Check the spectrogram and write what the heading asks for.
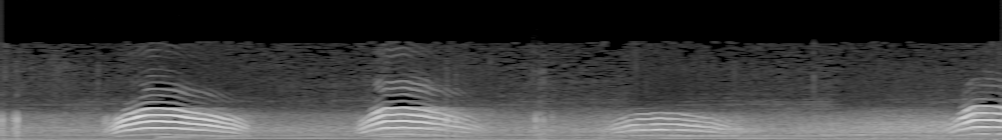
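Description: Very young kitten meowing four times, about every second and a quarter, each cry rising then falling in pitch.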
